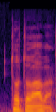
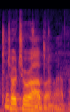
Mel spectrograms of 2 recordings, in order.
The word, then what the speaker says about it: totoaba: the Tabora? – Totoaba. – Totoaba.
